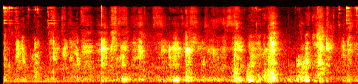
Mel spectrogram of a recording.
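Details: French Bulldog and English Bulldog wrestling indoors in a second-round play match, giving irregular rough snorts and growly grunts in broadband bursts about every second or two, with heavy breathing in between.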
